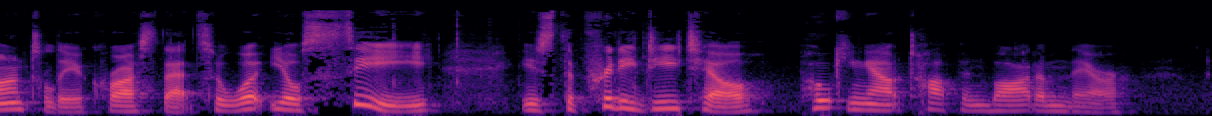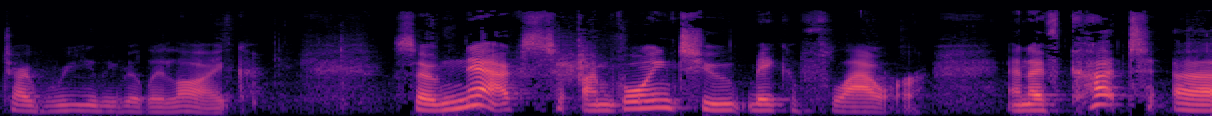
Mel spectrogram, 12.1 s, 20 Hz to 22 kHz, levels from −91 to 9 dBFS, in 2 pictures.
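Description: At 4.11 to 4.17 s and 6.63 to 6.67 s there is short concealed packet loss. About 40 ms, then 20 ms, of audio arrived too late to play. The receiver extended the preceding sound to fill each gap. Both spots come across as a brief smear or wobble.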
